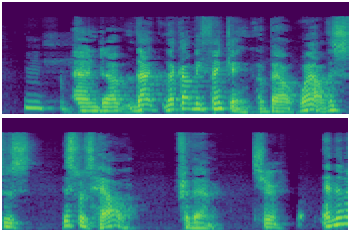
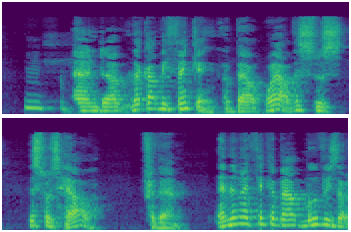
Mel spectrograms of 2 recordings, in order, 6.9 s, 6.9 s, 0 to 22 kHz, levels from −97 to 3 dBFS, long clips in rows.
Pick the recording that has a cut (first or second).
second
